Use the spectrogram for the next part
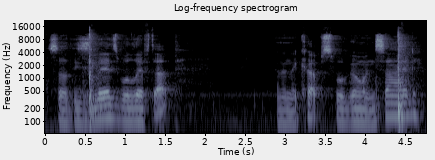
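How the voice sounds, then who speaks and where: A man with a fairly deep voice walks through a do-it-yourself project. He talks casually, like a hobbyist showing his work. Background noise is clearly audible in the recording. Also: slow. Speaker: hobbyist maker and vendor showing a DIY build. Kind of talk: casual spoken build walkthrough.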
